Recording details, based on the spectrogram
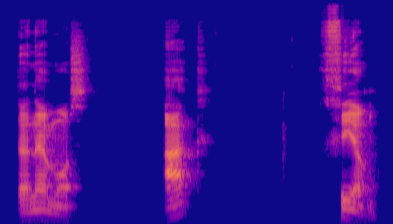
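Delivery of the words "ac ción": "ac, ción" with a long pause after ac; split into syllables. Shown as a demonstration. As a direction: sound the two Cs apart in "ac, ción". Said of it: "dos sonidos o fonemas diferentes". ("ac, ción" separado, cada ce con su sonido)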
